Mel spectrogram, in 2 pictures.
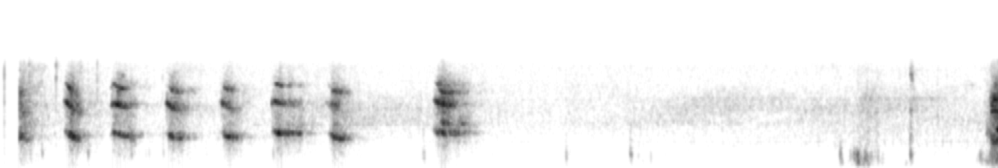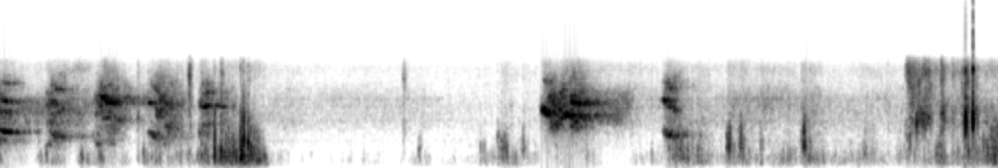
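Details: Foxhounds on a fox hunt, the fox just shot: a series of short, evenly spaced harmonic yelps at the start, then a pause, followed by overlapping bursts of baying and barking from several hounds, loud and ragged toward the end.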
